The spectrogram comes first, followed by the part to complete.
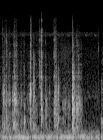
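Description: Quick, irregular clicks, knocks and rattles of plastic and metal as a pickup's old side mirror and its wiring harness are worked out of the door, over a steady low hum.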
